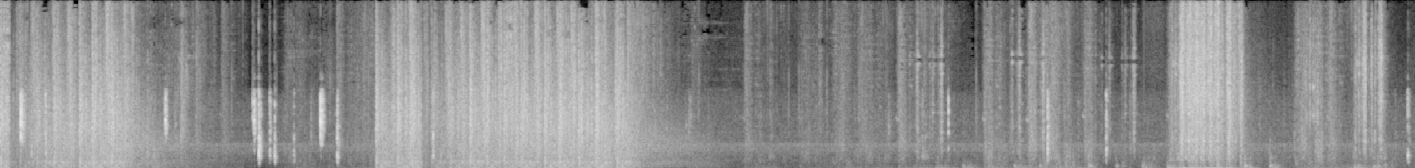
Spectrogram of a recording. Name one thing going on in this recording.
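Wooden building pieces snap into place with sharp clicks.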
